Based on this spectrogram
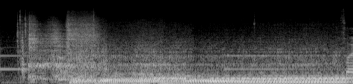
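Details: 1996 Chevrolet Cavalier cold start at about 59-60°F after sitting over a week: short crank, catches almost at once, even steady idle with no misfire or knock; normal cold start, left running to charge battery; power steering fluid sounds low afterward.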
